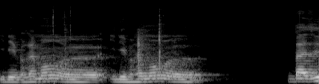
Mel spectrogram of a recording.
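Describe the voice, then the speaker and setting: In a Toulouse accent, a man talks with monotone, flat intonation amid audible room echo. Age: 30s. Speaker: entrepreneur, consulting firm founder. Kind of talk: podcast interview. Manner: hesitant, many fillers.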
